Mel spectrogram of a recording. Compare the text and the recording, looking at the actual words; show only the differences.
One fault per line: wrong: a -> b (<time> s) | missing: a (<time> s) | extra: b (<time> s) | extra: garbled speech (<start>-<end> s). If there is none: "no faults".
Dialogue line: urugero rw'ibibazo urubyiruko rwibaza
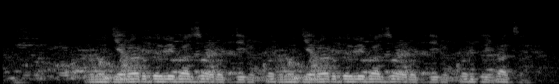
extra: urugero rw'ibibazo urubyiruko (2.8 s)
